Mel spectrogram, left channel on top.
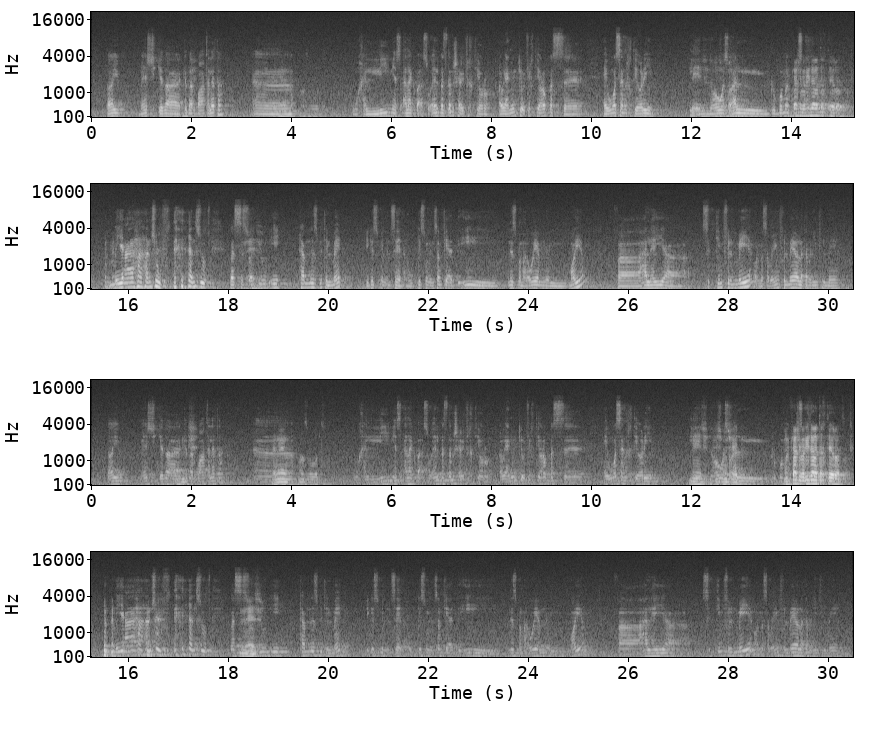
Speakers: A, on the left (about 65°); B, on the right (about 80°).
A: طيب ماشي كده
B: ماشي
A: كده أربعة تلاتة آه
B: تمام مظبوط
A: وخليني أسألك بقى سؤال بس ده مش هيبقى فيه اختيارات أو يعني ممكن يبقى فيه اختيارات بس آه هيبقوا مثلا اختيارين
B: ماشي
A: لأن هو
B: مفيش مشاكل
A: سؤال ربما
B: ما ينفعش
A: يكون سهل
B: يبقى فيه ثلاث اختيارات
A: م- يا
B: <laughs>
A: ه- هنشوف <laughs> هنشوف بس
B: ماشي
A: السؤال بيقول إيه كم نسبة الماء في جسم الإنسان أو جسم الإنسان فيه قد إيه نسبة مئوية من المية فهل هي 60% ولا 70% ولا 80%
